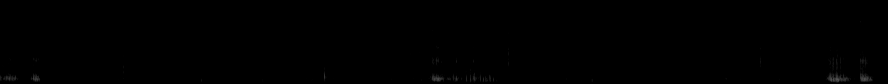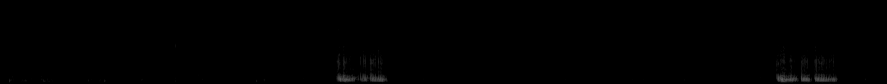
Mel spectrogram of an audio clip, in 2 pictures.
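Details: Sleeping cat, soft brief snorting snores about every four seconds, roughly 14 breaths per minute, in a quiet room; snoring.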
